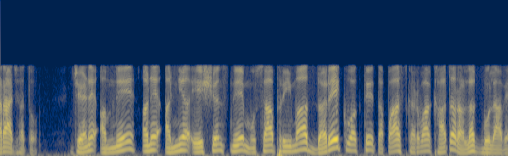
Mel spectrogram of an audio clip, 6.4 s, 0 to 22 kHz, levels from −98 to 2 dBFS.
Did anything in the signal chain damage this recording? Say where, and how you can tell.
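No, nothing stood out on listening that would point to damage from any stage of the chain.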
